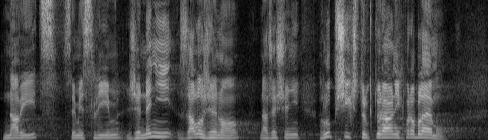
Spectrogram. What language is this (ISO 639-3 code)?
ces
